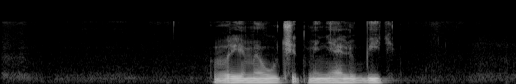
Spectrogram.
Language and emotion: Russian, neutral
